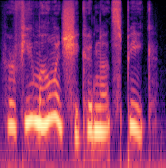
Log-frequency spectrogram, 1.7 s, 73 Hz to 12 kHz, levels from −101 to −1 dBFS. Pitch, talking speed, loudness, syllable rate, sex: 260 Hz, 290 wpm, -15 LUFS, 5.7 syllables/s, female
